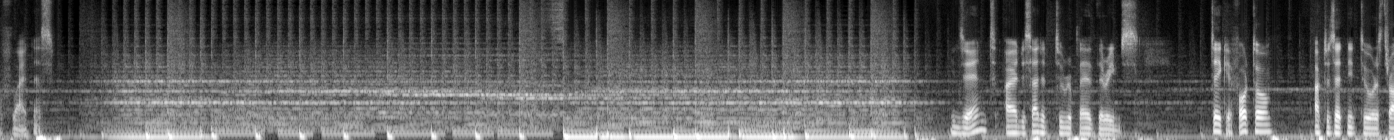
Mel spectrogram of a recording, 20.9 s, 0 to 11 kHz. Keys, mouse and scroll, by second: 19.4 w.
